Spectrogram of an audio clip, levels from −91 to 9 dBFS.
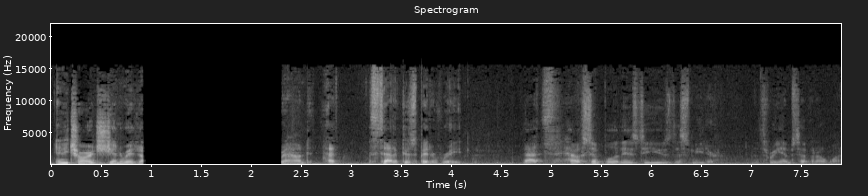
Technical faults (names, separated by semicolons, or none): audio dropout to silence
